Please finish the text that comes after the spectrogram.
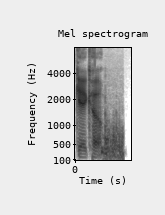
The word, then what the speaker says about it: GEICO: because you know guy geiko or geico whatever that one sounds better it's pronounced gecko but you you you just like you just like the little lizard mascot admit it that's all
